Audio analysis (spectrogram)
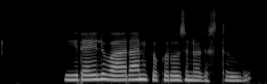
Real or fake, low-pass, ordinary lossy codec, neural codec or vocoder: fake; 14.4 kHz; none; autoencoder, 48 kHz, 32 numbers a frame, DAC-VAE, trained on Japanese speech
